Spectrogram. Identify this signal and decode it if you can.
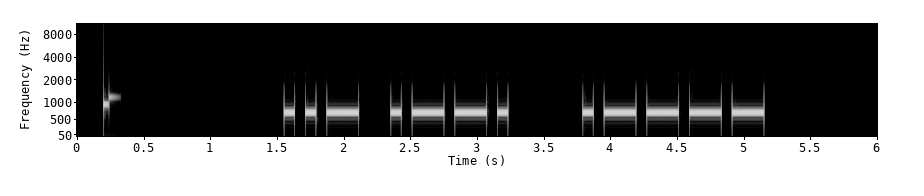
Morse code, heard as a keyed tone, about 15 wpm, 700 Hz. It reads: UP 1
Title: Common QSO Phrases 15wpm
